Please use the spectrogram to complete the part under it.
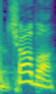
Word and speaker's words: Csaba: Oh, Chubba. Chubba. That's how do you spell that? – C-S-A-B-A.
